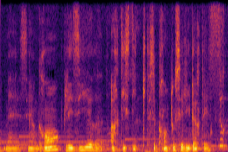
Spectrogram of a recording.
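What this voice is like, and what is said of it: Swiss French accent. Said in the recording (French): “Avec un accent comme j'ai ... Et le Suisse apaisé.”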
